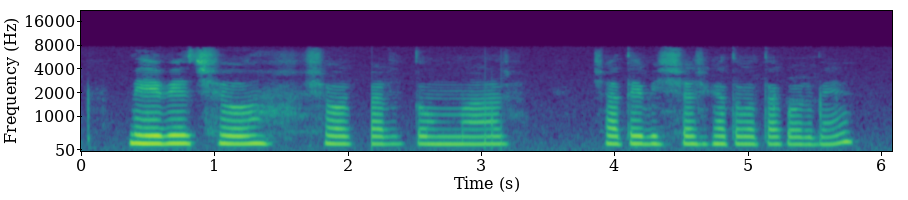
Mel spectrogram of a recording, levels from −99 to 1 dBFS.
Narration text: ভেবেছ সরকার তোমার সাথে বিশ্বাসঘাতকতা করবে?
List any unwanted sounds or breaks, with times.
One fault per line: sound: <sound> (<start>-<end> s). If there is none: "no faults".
sound: dropout (2.1-2.2 s)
